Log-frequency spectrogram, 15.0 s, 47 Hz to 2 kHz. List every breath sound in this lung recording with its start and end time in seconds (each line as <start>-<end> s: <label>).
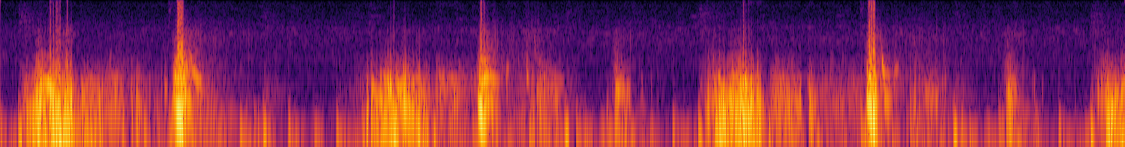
0.19-2.21 s: inhalation
0.19-2.21 s: crackles
2.24-3.21 s: exhalation
2.48-2.69 s: wheeze
4.64-6.33 s: inhalation
4.64-6.33 s: crackles
6.35-6.74 s: wheeze
6.35-7.81 s: exhalation
9.27-11.54 s: inhalation
9.27-11.54 s: crackles
11.56-12.88 s: exhalation
11.74-12.11 s: wheeze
